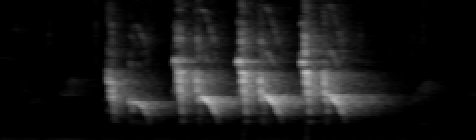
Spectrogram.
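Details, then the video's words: Red-whiskered bulbul singing competitively: a bright phrase of four quick, slurred whistled notes, each dropping in pitch, delivered in about one and a half seconds, with a faint low hum underneath. "Chào Mào Hót Đấu"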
